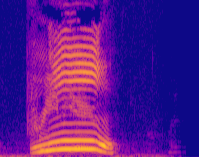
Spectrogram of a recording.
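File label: Toddler Nay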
